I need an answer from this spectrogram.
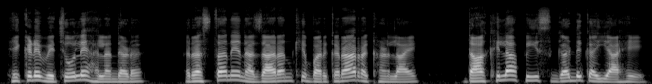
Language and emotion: Sindhi, neutral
